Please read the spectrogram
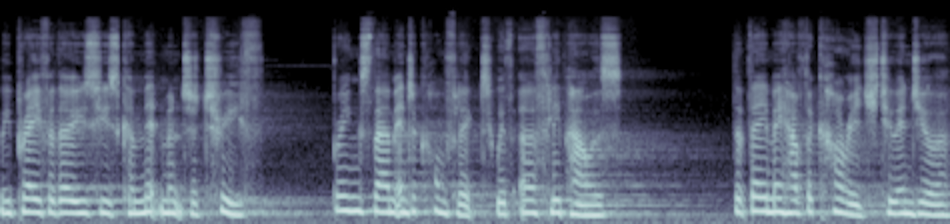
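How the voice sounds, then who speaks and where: Over background music, a woman speaks at a fairly slow pace in a fairly high pitch, her intonation monotone and flat and her loudness very even. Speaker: priest. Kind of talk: liturgical prayer.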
